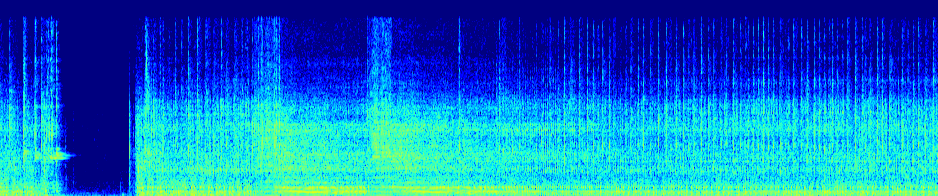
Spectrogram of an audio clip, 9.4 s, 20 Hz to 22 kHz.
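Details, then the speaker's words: Homelite XL chainsaw (Zama C2S carburetor) restarted with no throttle to reproduce suspected flooding past the fuel inlet needle when warm; catches quickly, revs rise and fall twice, then settles into a steady, even idle with no bogging; starts normally. "well I guess that kind of blows up there just a little bit because it started just fine for me there and I don't think I've changed the tuning that much"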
